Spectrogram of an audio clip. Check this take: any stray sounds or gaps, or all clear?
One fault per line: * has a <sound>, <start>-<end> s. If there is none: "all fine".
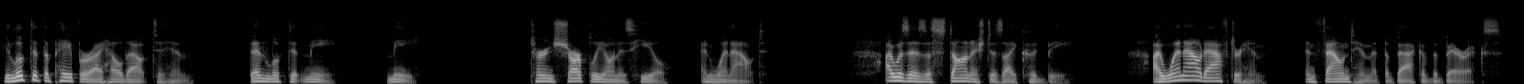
all fine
